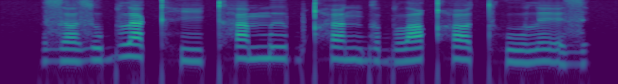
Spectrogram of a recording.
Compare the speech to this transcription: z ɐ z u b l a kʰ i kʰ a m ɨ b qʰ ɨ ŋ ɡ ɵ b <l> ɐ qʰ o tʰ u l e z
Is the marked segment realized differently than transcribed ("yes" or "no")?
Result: yes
